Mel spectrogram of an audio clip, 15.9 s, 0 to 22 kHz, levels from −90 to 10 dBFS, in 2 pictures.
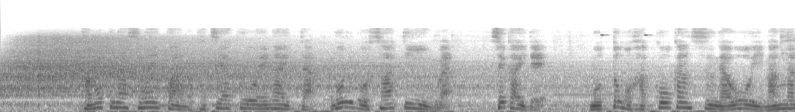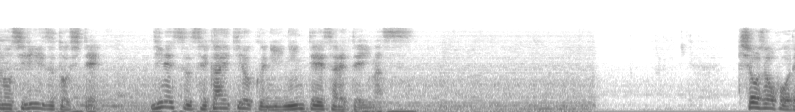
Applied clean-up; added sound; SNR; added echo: none; Gong; 7 dB; reverberation time 0.2 s.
